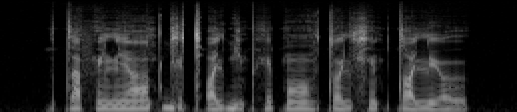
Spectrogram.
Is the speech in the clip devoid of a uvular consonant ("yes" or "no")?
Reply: yes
